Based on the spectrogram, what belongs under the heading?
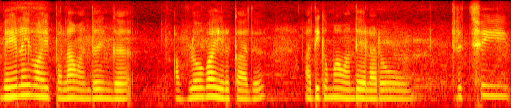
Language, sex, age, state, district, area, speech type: Tamil, female, 18-30, Tamil Nadu, Perambalur, urban, spontaneous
